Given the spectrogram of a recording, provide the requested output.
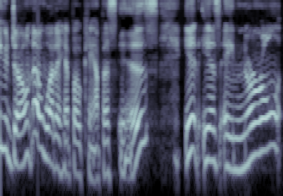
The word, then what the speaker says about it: hippocampus: Birds and mammals, yes, that includes humans, have what is called a hippocampus. – Yes, exactly. – Did I say that right? – Just perfect.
